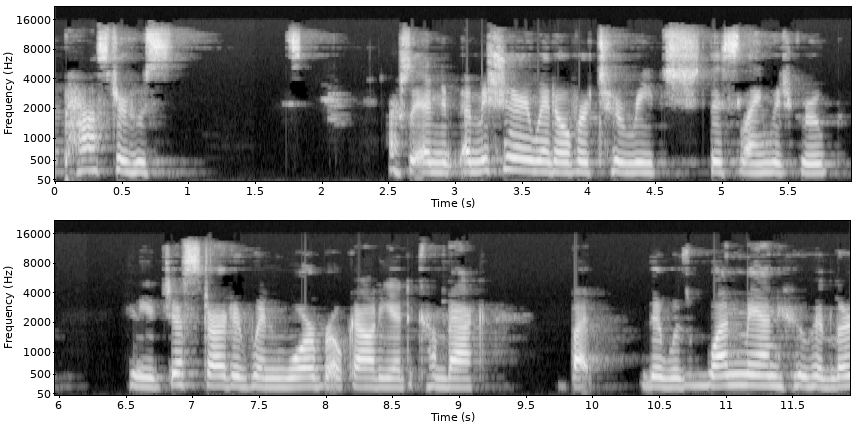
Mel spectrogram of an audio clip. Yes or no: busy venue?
no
